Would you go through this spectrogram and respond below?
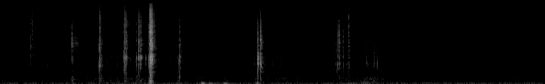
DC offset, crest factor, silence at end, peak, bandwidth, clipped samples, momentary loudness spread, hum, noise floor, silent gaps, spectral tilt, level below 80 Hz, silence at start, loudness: under 0.1%; 38 dB; 1.75 s; -6 dBFS; 17 kHz; under 0.1%; 25 LU; none; -68 dBFS; none; 0.5 dB/octave; -64 dBFS; 0.3 s; -36 LUFS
